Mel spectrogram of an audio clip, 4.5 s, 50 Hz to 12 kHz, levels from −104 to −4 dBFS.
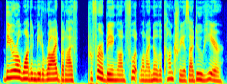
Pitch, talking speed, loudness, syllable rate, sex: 180 Hz, 275 wpm, -17 LUFS, 6.0 syllables/s, female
